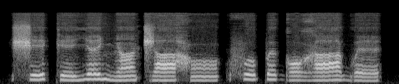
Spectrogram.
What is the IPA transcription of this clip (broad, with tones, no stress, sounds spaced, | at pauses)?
ʃ e˨˦ k e˨ j ɛ˦ ɲ ã˨˦ t͡ʃ aː˧ h ɔ̃˧ | f o˦ p ə˦ ɡ ɔ˨ ɣ aː˨˦ ɡʷ ɛ˨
